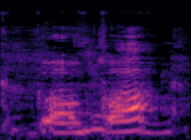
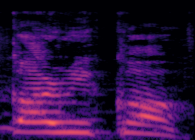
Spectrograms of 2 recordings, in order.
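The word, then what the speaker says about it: kànrìnkàn: Kọ̀ǹkọ̀ is kọ̀rìnkọ̀. Kọ̀rìnkọ̀. Everybody say that. Kọ̀rìnkọ̀. Kọ̀rìnkọ̀. Kọ̀rìnkọ̀. Although shortening it, we can call it kọ̀ǹkọ̀. Kọ̀ǹkọ̀, but the normal pronunciation is kọ̀rìnkọ̀.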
